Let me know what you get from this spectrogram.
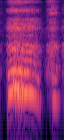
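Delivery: a sharp, soft frightened intake of breath; shocked gasp. Retold or imitated. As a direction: gasp like a startled little girl. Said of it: "This little thing's hyperventilating".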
